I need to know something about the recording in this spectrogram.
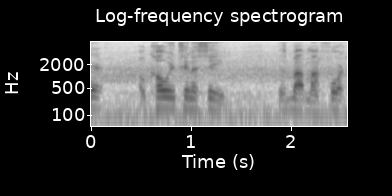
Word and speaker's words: Ocoee: we're in Ocoee that's how you say it Ocoee Tennessee just about my fourth time coming here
